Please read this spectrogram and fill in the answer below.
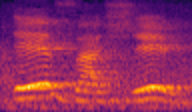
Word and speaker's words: exagero: Já na palavra exagero, ela é escrita com X. Mas na hora que você vai pronunciar, você pronuncia que letrinha? Letrinha Z, ó. Exagero.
